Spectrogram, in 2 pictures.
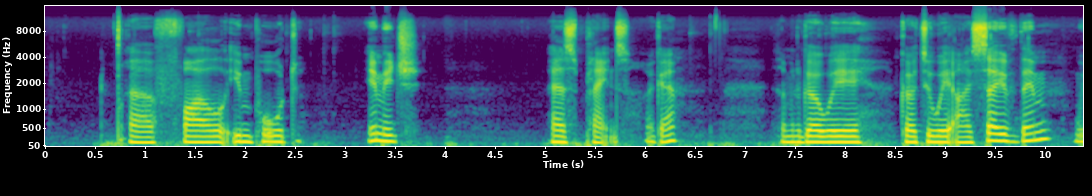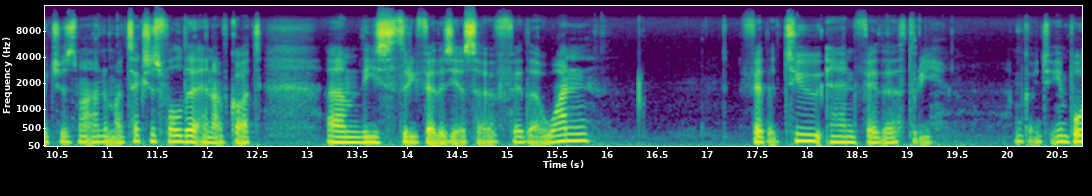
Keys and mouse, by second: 0.3 shift+a, 2.6-6.8 drag.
